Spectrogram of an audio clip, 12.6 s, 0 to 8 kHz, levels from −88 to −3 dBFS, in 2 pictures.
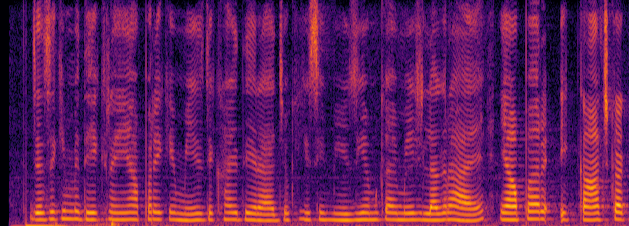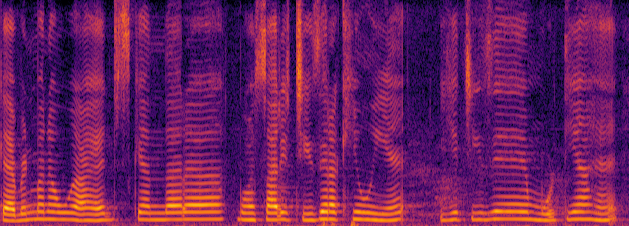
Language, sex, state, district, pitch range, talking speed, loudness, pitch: Hindi, female, Bihar, Gopalganj, 230-250 Hz, 220 wpm, -24 LUFS, 240 Hz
